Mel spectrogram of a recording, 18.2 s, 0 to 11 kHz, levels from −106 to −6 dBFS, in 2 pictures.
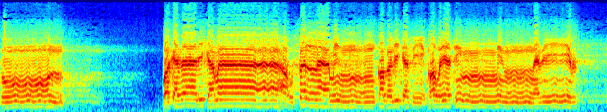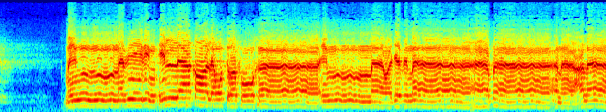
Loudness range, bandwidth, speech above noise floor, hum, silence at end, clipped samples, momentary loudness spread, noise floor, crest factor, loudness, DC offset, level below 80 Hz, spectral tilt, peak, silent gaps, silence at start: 5 LU; 10 kHz; 49 dB; none; 0 s; under 0.1%; 8 LU; -61 dBFS; 12 dB; -11 LUFS; under 0.1%; -70 dBFS; -3 dB/octave; -2 dBFS; none; 0 s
